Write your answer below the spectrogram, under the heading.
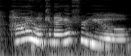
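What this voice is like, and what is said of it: Overly polite customer service voice. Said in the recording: “your overly white customer service voice”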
